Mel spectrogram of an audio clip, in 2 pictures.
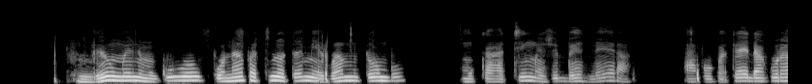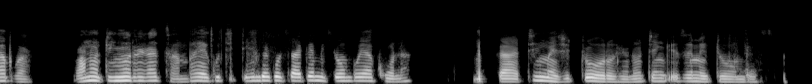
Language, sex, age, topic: Ndau, male, 18-24, health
